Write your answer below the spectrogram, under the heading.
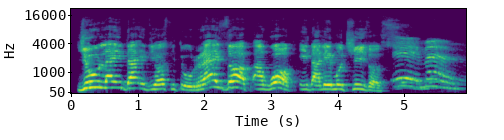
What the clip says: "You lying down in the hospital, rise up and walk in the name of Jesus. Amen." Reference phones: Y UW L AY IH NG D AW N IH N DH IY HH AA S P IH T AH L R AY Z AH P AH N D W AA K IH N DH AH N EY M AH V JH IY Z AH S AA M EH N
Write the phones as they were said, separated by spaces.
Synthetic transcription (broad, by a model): Y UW L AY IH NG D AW IH N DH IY HH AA S P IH T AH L R AY Z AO P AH N W AA K IH N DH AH N EY M AH V JH IY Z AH S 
